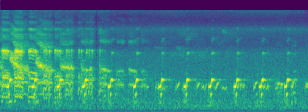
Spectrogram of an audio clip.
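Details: White-breasted waterhen lure call: a loud burst of harsh, overlapping notes opens, then settles into short croaking notes repeated about twice a second in an even rhythm.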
